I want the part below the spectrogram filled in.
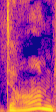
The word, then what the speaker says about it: Dahm: Erica Dahm, D-A-H-M. She's turning 40. One of the Dom triplets.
